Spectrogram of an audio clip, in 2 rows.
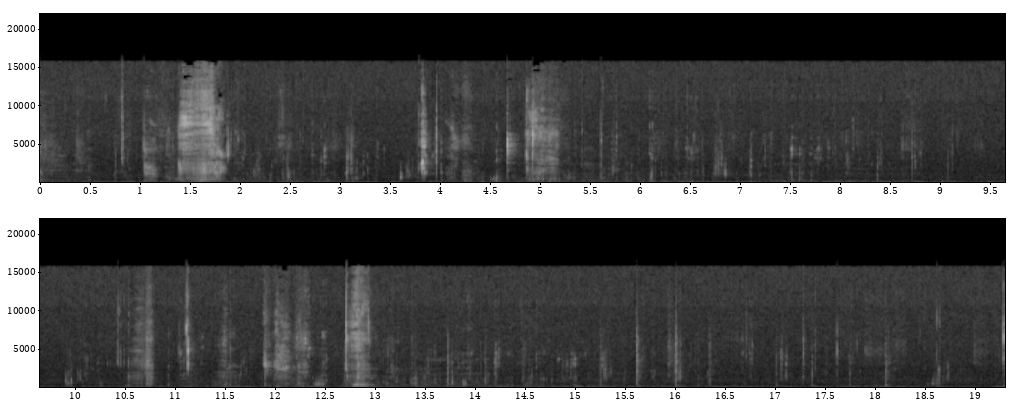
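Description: Close-miked eating sounds of red-braised pork belly: wet biting and chewing with many small lip smacks and clicks, and a few louder mouth noises about 2, 5 and 13 seconds in.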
